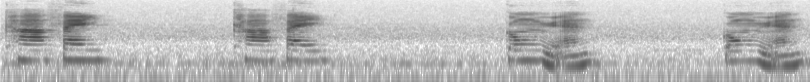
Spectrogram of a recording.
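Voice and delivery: high, careful first-tone readings, each word twice; high level first tones held steady on every syllable; Mandarin tone drill. Shown as a demonstration. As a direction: read each word out clearly like a teacher modelling tones. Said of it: "Let's read them".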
